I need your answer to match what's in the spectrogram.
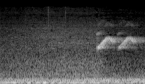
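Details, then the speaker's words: Motorcycle with MP One alarm, engine started and then shut off by remote: over a low engine hum, two quick rising chirps confirm remote engine stop; holding the button silences them. "Nah, untuk matikan ini kan ada suara. Jadi kalau nggak pengen ada suara, tombolnya ditahan."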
